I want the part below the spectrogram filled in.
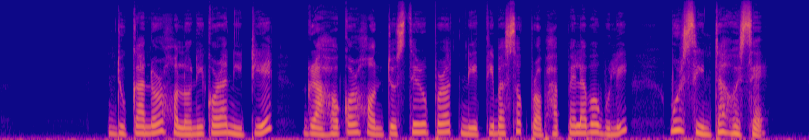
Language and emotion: Assamese, fearful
